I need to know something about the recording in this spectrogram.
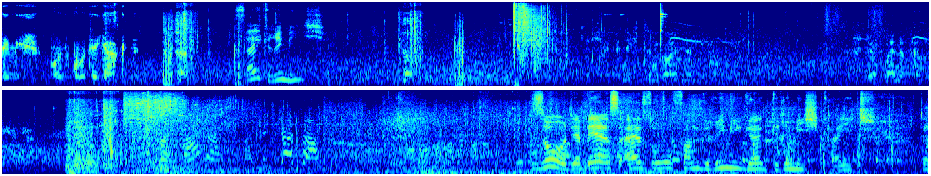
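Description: A woman talks into a microphone in a casual, chatty way.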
